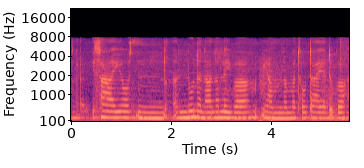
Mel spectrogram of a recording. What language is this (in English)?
Manipuri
